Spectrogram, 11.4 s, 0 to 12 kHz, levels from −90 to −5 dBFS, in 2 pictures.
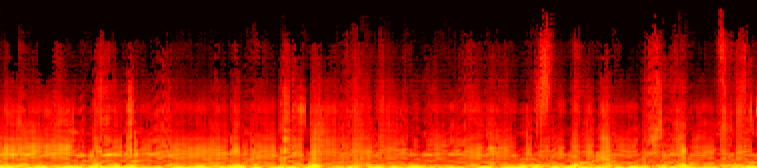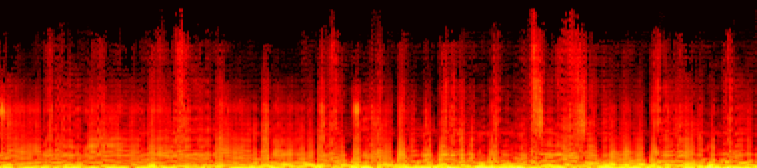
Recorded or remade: remade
